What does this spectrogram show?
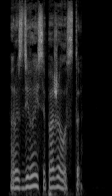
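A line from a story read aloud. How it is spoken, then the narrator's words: Low growl, then gentle request. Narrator (Russian): Демон глухо зарычал, но неожиданно ласково попросил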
